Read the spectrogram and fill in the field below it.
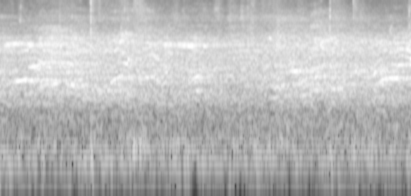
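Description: A volleyball is struck with a dull slap.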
